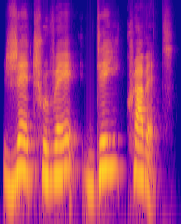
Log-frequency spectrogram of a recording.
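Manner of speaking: put-on slow English-accented French, crevettes drawn out; anglophone learner's accent. Pupil repeating for a puzzled teacher, slow English-accented French. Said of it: "Il a donc répété".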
